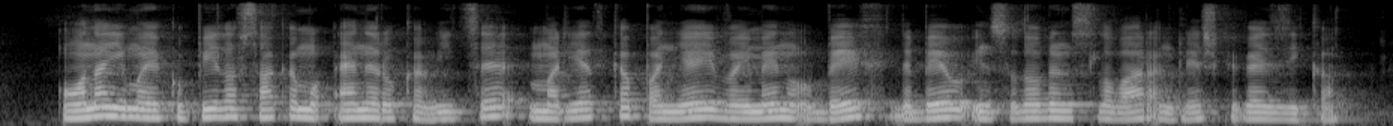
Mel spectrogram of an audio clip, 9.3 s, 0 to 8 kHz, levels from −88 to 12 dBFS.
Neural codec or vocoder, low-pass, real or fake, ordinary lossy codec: none; 7.2 kHz; real; none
